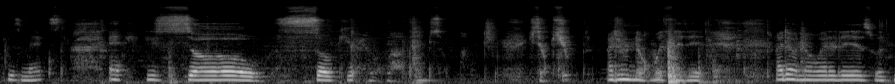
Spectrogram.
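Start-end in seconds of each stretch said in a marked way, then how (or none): 3.6-5.7 breathy secret whisper about a crush; hushed gushing whisper; whispered confession. Real, not acted.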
